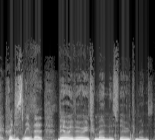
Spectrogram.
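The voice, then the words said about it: Imitates another person's voice. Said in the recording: “Thanks for that impression”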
